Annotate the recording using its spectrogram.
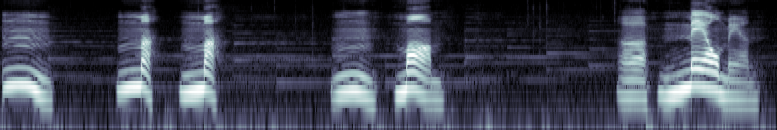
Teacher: with your two lips you pronounce something nasal uh that turns into an m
